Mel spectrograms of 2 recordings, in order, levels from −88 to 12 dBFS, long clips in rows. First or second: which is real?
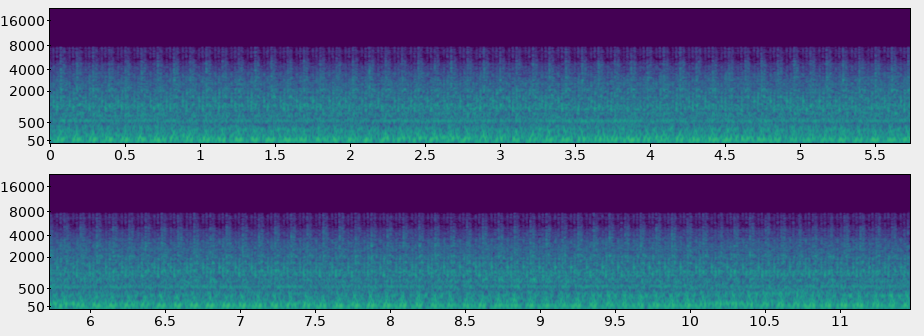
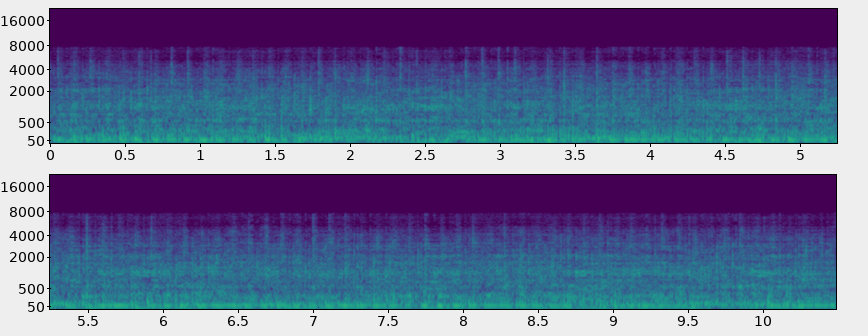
first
